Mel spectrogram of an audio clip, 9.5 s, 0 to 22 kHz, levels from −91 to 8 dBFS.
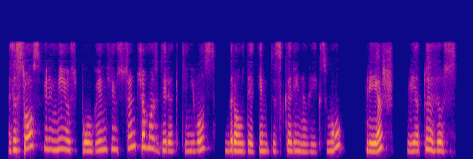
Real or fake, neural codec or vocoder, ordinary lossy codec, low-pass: fake; codec, 16 kHz, 1.1 kbps, Voila-Tokenizer; MP3, 64 kbps; 7.2 kHz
